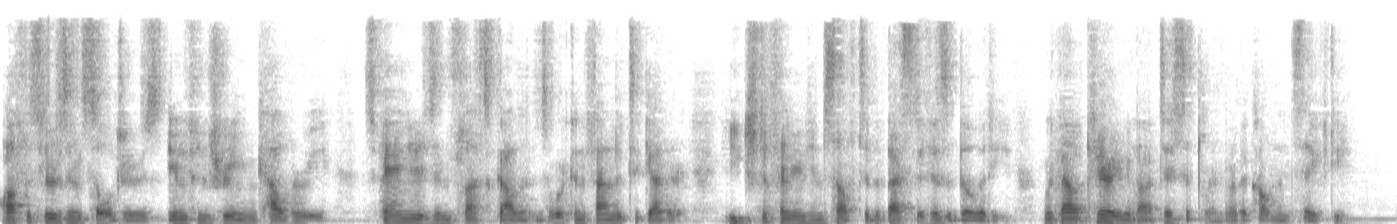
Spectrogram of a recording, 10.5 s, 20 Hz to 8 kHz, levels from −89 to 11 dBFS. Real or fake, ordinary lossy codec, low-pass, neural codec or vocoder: fake; AAC, 32 kbps; 7.2 kHz; codec, 44.1 kHz, 2.6 kbps, SNAC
